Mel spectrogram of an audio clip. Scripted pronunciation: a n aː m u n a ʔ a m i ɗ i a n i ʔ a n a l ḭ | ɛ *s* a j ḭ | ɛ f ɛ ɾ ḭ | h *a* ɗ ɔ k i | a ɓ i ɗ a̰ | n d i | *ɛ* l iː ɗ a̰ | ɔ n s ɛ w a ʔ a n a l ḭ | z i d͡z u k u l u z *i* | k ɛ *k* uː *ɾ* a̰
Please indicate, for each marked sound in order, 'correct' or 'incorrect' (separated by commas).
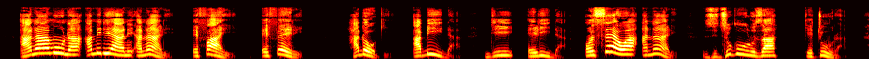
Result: incorrect, correct, correct, incorrect, incorrect, correct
